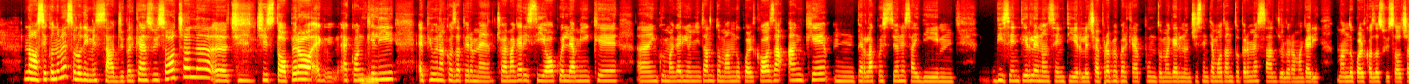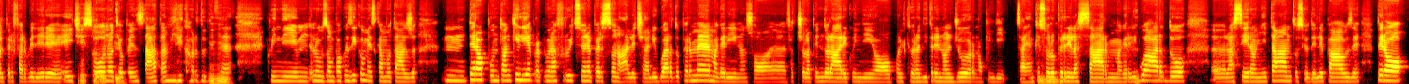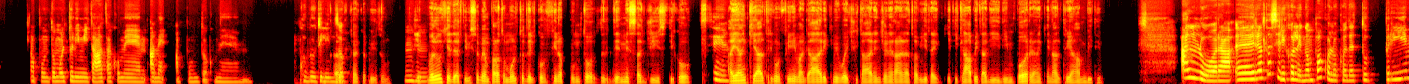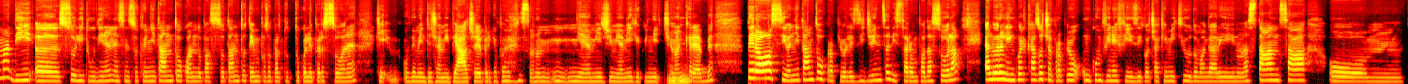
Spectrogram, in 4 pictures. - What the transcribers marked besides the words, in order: laughing while speaking: "ci"; tapping; "cioè" said as "ceh"; "proprio" said as "propio"; laughing while speaking: "mi ricordo"; in French: "escamotage"; "proprio" said as "propio"; "cioè" said as "ceh"; laughing while speaking: "poi"; "proprio" said as "propio"; "cioè" said as "ceh"
- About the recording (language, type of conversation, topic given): Italian, podcast, Come stabilisci i confini per proteggere il tuo tempo?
